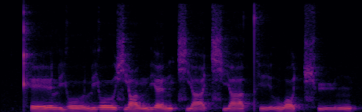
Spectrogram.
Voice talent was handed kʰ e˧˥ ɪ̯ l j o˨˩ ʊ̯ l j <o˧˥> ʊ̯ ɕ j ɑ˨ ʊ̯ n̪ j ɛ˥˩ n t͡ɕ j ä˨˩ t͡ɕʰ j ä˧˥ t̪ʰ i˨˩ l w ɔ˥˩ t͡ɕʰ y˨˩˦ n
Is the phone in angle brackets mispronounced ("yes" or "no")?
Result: yes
